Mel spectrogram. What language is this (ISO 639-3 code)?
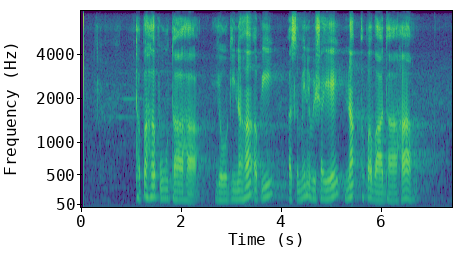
san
